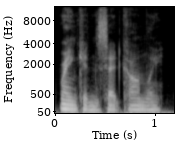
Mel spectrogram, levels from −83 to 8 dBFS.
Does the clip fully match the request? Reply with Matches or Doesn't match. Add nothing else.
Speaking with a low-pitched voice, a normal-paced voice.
Matches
